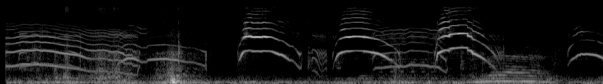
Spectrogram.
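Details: Hungry baby kittens meowing for their mother cat: several high, arching meows with rich harmonics, overlapping and repeated in quick succession, each rising then falling, over a low background hum.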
